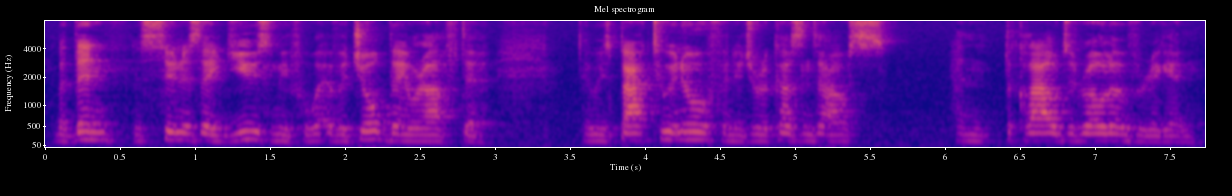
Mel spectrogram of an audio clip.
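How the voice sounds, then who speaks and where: A woman's voice: low voice, fairly even intonation, a little fast, pitched below the performer's own voice, natural voice. A woman voicing a glum young male cobbler in a storybook drama, wounded but kind, with a plain-spoken, rueful way of talking. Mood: bitter, sad. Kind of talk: storybook audio drama character.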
